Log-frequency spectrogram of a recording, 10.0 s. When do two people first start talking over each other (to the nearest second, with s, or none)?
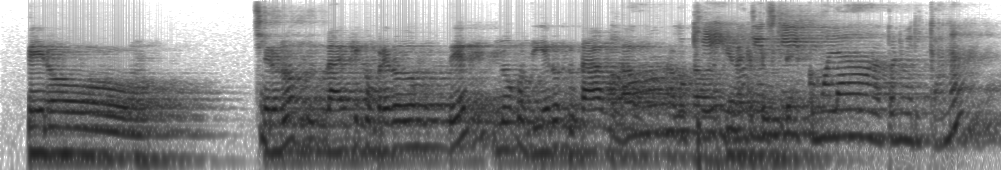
6 s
